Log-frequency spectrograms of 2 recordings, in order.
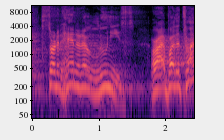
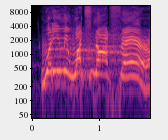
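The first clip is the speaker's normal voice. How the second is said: shouting back; 8 semitones higher, 4 dB louder than usual. Retold or imitated. Dad shouting back at the squabbling kids, loud and high. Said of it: "I shouted back".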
